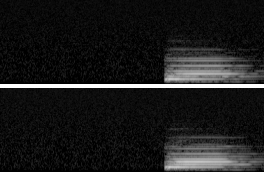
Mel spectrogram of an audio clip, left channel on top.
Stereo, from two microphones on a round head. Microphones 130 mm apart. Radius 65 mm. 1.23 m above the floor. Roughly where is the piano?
Left.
